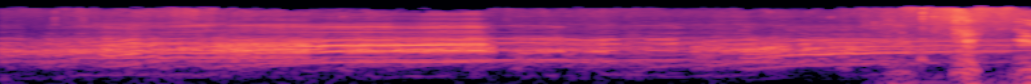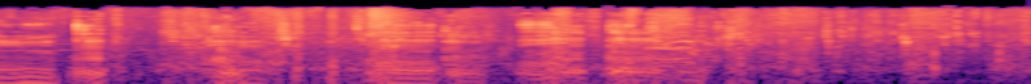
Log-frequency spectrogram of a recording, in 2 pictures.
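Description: Pigs make a drawn-out, whiny squeal for several seconds, then switch to a burst of rough, rapid grunts and snorts that continue irregularly until the end.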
